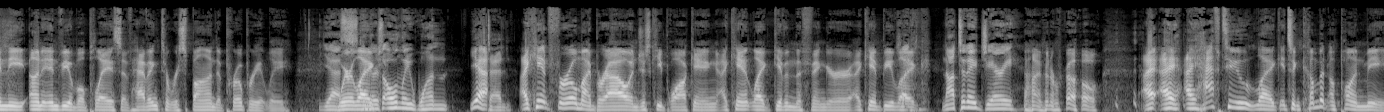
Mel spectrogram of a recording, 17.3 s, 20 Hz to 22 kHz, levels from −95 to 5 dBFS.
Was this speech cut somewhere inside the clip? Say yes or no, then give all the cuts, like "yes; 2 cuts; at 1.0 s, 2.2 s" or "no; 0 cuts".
yes; 2 cuts; at 6.1 s, 12.8 s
